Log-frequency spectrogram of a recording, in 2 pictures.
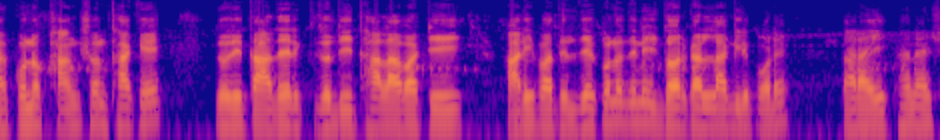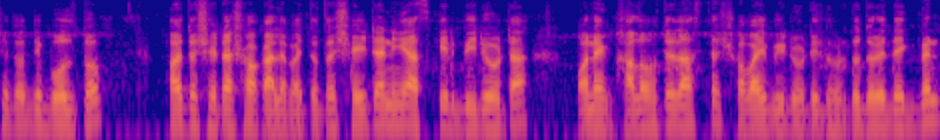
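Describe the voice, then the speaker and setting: A medium-pitched man speaks in a monotone, flat intonation. The sound is dry and close with no echo. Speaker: travel vlogger. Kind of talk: vlog narration to camera. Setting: outdoors by a pond.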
